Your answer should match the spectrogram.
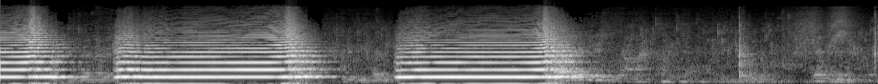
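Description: Conch shell (shankha) blown in three long, loud blasts on one steady note. The first is already sounding and stops about a second in, the next two follow with short gaps, and each breaks off with a small wobble in pitch. In a Hindu temple, conch blasts announce the start of worship before the altar is opened.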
